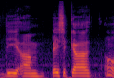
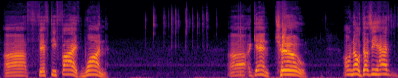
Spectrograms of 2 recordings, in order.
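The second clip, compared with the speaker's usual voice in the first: louder, higher ringside shouting; wrestling commentator; 9 semitones higher, 12 dB louder than usual. Acted. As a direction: yell the count like a hyped announcer. Near fall called at full volume.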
